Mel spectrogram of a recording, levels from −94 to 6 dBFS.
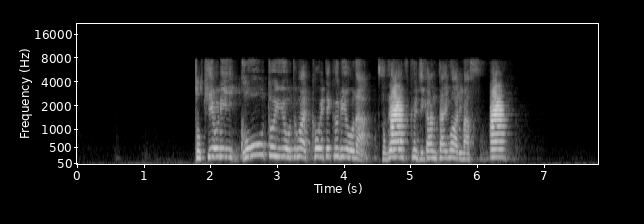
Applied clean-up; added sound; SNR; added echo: neural mask model DeepFilterNet 3.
